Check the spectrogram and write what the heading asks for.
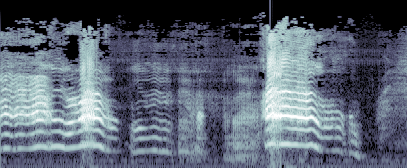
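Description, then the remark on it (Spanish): Drawn-out, wavering cat yowls rise and fall in a series of whiny cries at night, two of them sharply louder and shriller, with no talking. “Entonces empezó el concierto. En la casa no hay vecinos con gatos, al menos no en la cuadra, pero los debe haber en la colonia y eso le bastó al hijo de su puta madre para pasarse las noches.”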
